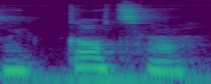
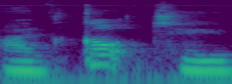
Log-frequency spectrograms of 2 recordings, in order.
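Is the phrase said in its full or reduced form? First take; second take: reduced; full. First: The words are squeezed together into a reduced form. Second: Each word is said in full, separately.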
